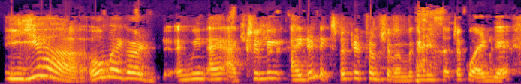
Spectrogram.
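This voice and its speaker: A woman's voice: a little high, animated, a little fast, over a noisy crowd. A woman with a North Indian accent, hosting a podcast in a casual conversational interview style. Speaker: podcast host.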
